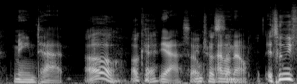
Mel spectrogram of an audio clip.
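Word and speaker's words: Ng Man-tat: and then uh yeah gain tat but apparently you're not supposed to pronounce the Go part so it's just main tat oh okay yeah so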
